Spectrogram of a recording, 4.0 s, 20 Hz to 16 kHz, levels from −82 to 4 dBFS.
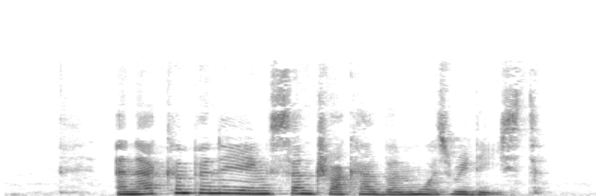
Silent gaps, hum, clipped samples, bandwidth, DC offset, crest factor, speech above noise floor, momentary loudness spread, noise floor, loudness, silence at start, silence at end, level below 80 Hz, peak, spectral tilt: none; none; under 0.1%; 11 kHz; under 0.1%; 16 dB; 34 dB; 13 LU; -55 dBFS; -22 LUFS; 0.8 s; 0.4 s; -66 dBFS; -6 dBFS; -6 dB/octave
